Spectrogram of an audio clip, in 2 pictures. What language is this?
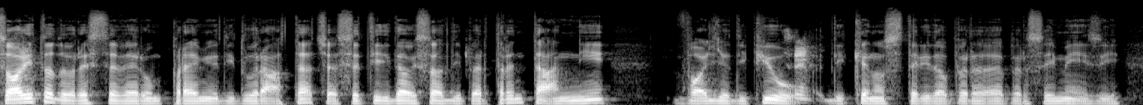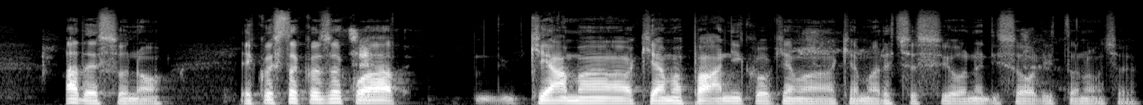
Italian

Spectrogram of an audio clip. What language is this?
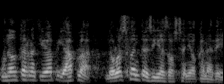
Catalan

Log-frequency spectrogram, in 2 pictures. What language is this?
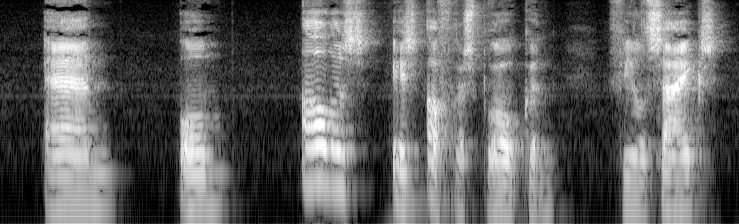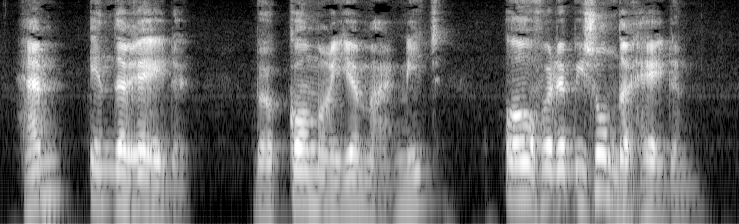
Dutch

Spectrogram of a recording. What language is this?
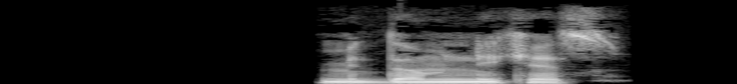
Kalkoti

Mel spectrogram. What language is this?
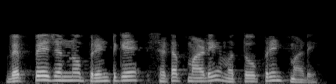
Kannada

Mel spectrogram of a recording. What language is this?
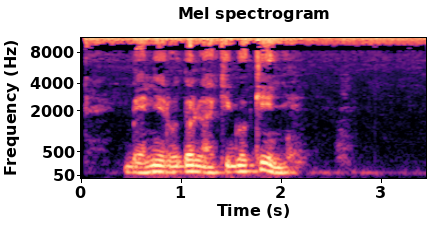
Luo (Kenya and Tanzania)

